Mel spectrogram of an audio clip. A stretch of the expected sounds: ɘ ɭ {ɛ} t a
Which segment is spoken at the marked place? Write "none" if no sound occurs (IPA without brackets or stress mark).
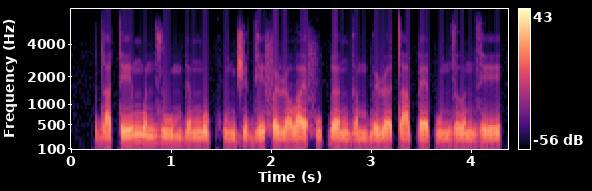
ɜ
